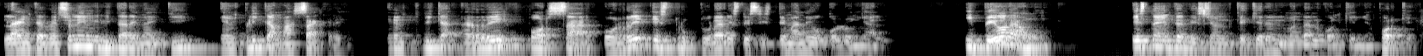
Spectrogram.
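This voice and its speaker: A man's voice: medium pitch, lively intonation, slow. Man making emphatic political argument. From Haiti. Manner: emphatic, repeats phrases for rhetorical weight. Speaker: political activist speaker. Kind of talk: impassioned political talk.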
